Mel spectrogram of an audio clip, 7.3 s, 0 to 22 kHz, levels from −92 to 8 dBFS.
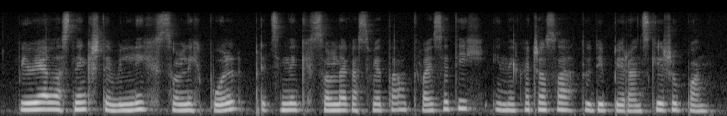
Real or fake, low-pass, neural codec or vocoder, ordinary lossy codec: fake; 14.4 kHz; vocoder, 44.1 kHz, 128 mel bands every 512 samples, BigVGAN v2; none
